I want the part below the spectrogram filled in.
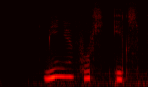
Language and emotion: Russian, neutral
